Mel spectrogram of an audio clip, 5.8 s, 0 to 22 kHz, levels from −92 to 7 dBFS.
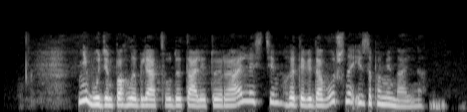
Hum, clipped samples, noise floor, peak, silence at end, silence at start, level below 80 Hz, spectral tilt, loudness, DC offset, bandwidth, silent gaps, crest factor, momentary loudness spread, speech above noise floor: none; under 0.1%; -49 dBFS; -2 dBFS; 0.3 s; 0.65 s; -60 dBFS; -7.5 dB/octave; -18 LUFS; under 0.1%; 7.2 kHz; none; 16 dB; 14 LU; 32 dB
